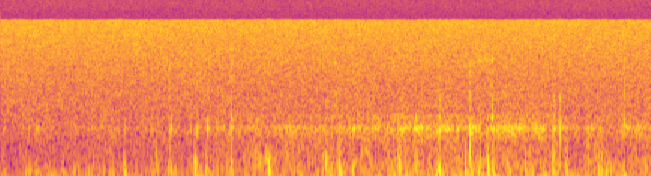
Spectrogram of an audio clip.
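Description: Mountain bike riding fast down a dry dirt singletrack: tyres crunching over dead leaves and the bike rattling with irregular knocks over bumps, over a constant low rumble.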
